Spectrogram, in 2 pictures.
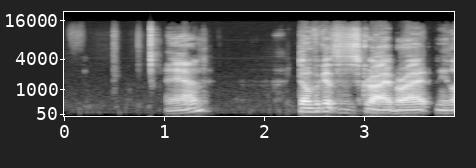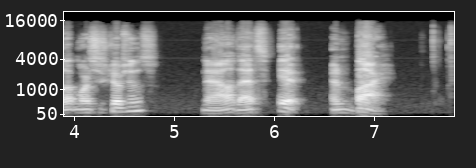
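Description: An older man talks calmly and close to the microphone.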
